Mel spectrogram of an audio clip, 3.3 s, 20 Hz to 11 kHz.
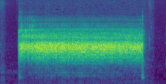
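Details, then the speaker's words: Vintage hamfest transistor radio, probably PNP germanium, under test with 455 signal-generator IF injection; two of four electrolytics found bad, screws missing that may ground the chassis: silence then a sudden flat midrange static rush for about 2.5 s before cutting out; intermittent reception, cause suspected, not confirmed. "that sure sounds like it wakes up, doesn't it?"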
